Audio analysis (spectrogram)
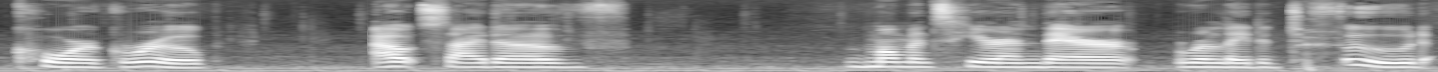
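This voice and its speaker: A woman's voice: fairly low pitch, a bit bright. A woman in a cast discussion, talking reflectively and thoughtfully as she pieces her points together in long sentences. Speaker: cast member of an actual play series.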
